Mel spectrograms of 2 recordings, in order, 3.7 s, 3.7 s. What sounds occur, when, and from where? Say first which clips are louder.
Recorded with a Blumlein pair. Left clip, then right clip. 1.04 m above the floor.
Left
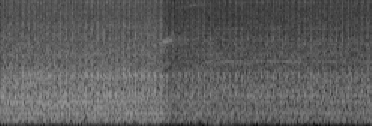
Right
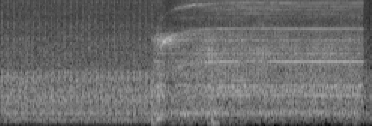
1.5 s a blender: right 11 dB; 40° right, 0.5 m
